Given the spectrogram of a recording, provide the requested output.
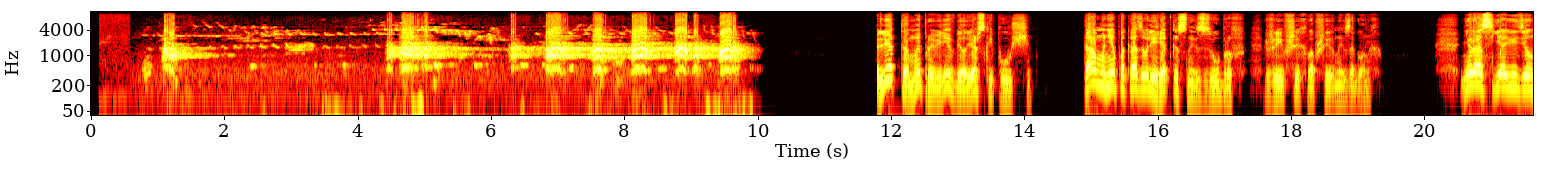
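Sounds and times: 
raven croaking: 0:00.7 - 0:10.0
speech: 0:00.8 - 0:01.7, 0:11.8 - 0:14.2, 0:14.9 - 0:19.4, 0:20.2 - 0:21.6.

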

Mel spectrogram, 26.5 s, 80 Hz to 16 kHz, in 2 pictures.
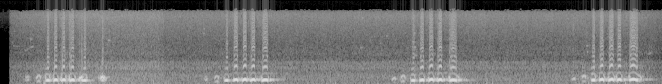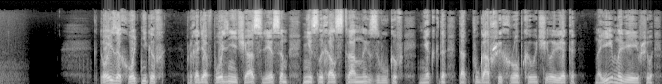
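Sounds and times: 
owls hooting: 0:00.5 - 0:02.3, 0:04.1 - 0:05.7, 0:07.8 - 0:09.5, 0:11.4 - 0:13.2
speech: 0:00.5 - 0:02.3, 0:04.1 - 0:05.6, 0:07.9 - 0:09.4, 0:11.6 - 0:13.0, 0:15.4 - 0:26.4.

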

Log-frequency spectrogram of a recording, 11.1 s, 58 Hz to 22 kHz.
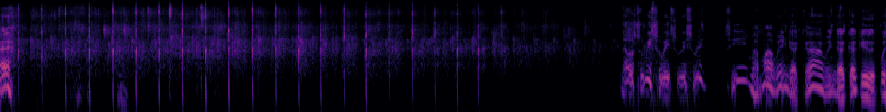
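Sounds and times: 
speech: 0:00.0 - 0:00.3, 0:08.0 - 0:11.0
audience applause at a child's presentation ceremony: 0:00.0 - 0:08.3.

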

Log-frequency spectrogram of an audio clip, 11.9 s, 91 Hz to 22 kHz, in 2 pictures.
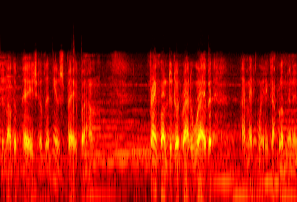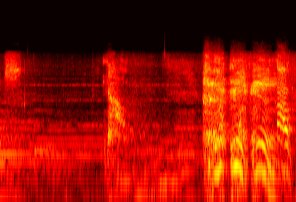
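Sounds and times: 
speech: 0:00.1 - 0:06.5, 0:08.0 - 0:08.6, 0:10.0 - 0:11.8
throat clearing: 0:10.0 - 0:11.5.

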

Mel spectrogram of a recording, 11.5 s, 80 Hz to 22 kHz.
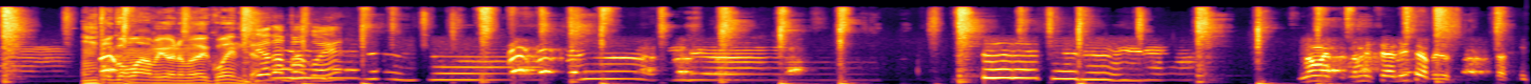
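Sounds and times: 
person singing: 0:00.0 - 0:06.6, 0:07.2 - 0:09.2
dog howling along with singing: 0:00.1 - 0:01.1, 0:03.7 - 0:06.5, 0:10.0 - 0:11.3
speech: 0:00.7 - 0:06.1, 0:07.4 - 0:09.2, 0:09.8 - 0:11.4.

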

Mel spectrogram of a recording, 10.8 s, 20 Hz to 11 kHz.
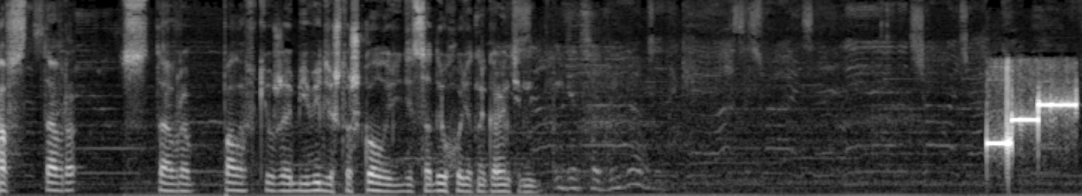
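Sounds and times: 
speech: 0:00.0 - 0:06.8
telephone keypad dialing tones: 0:09.9 - 0:10.8.

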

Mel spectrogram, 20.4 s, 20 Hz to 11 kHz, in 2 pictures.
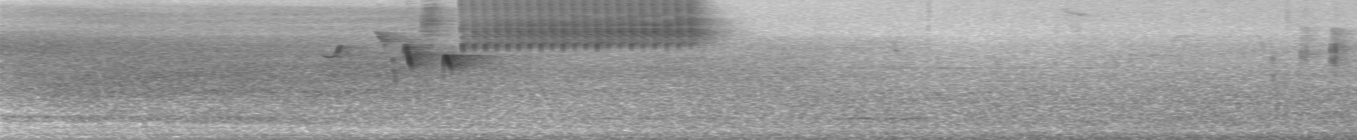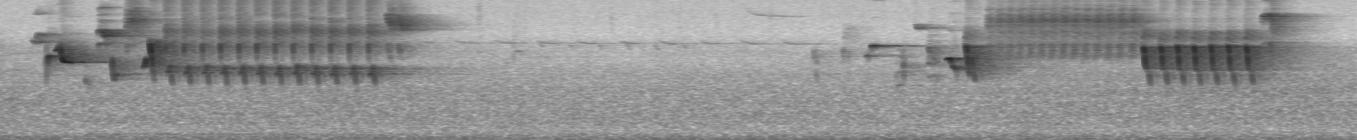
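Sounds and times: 
common nightingale singing at night beside a road: 0:02.4 - 0:05.4, 0:07.8 - 0:20.3.

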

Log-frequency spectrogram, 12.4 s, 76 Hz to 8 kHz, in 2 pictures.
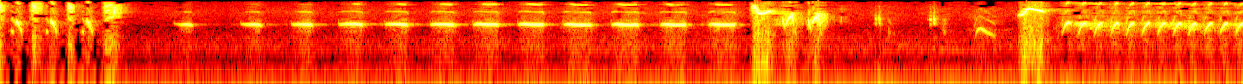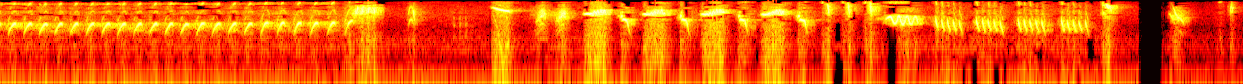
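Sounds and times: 
greater green leafbird song with rapid trill, sharp chirps, whistles and buzzy notes: 0:00.0 - 0:12.4.

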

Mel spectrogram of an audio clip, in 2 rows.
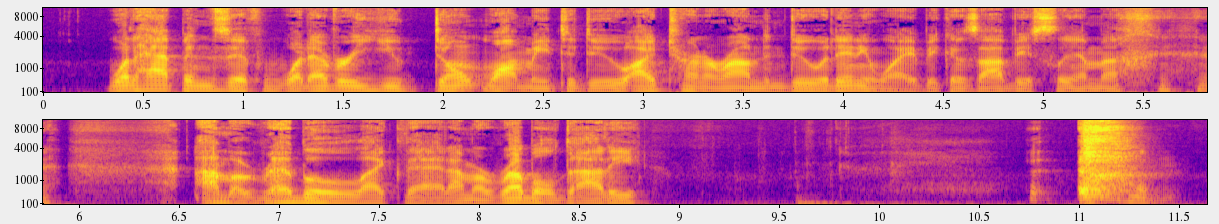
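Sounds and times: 
speech: 0:00.3 - 0:08.9, 0:10.8 - 0:11.5
sharp inhale: 0:06.0 - 0:06.4, 0:09.8 - 0:10.8
harsh cough: 0:10.8 - 0:11.6.

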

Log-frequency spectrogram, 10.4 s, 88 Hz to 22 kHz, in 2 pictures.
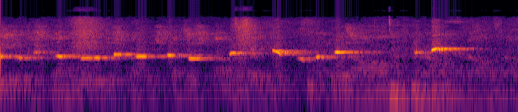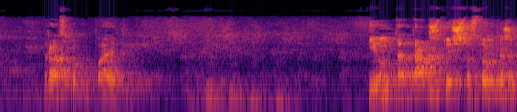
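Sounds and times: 
man whistling a tune on the streets: 0:00.0 - 0:03.6, 0:04.2 - 0:04.8
laughter: 0:00.0 - 0:04.9, 0:06.8 - 0:08.9
speech: 0:05.6 - 0:08.0, 0:08.8 - 0:10.3.

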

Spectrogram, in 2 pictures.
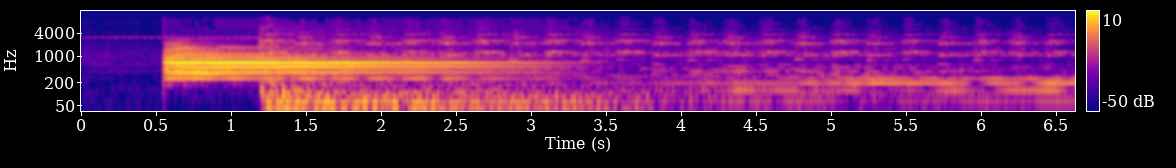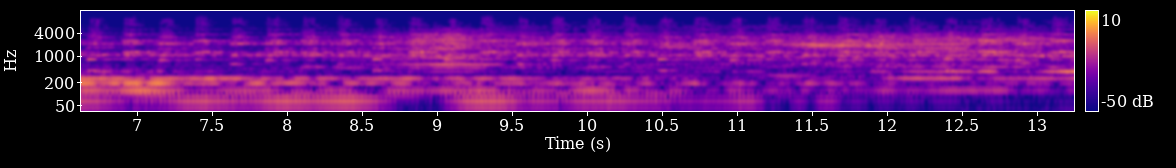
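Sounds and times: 
bell ringing across mountain peaks on an academy island: 0:00.0 - 0:05.1.

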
